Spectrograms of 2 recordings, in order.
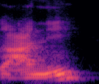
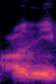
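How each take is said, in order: First: The word starts with an 'a' vowel. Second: The word starts with an 'o' vowel. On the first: This is the word as it is written. "c'est marqué sans vav, c'est marqué Aïn Nun Yud, donc Ani" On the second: This is the word as it is read aloud. "on le prononce comme si il y avait un vav"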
